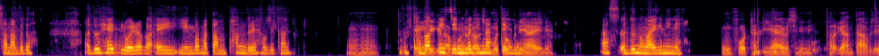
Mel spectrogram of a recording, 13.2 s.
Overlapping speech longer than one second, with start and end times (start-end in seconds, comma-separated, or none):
6.2-7.8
